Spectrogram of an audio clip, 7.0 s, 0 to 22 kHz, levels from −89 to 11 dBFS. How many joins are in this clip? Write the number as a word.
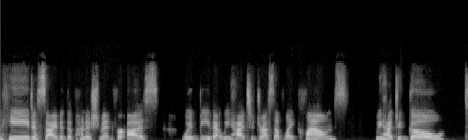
zero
